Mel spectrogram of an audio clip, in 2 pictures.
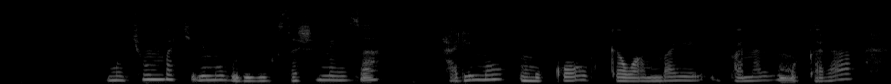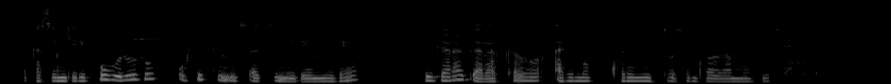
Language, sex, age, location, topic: Kinyarwanda, female, 25-35, Kigali, health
